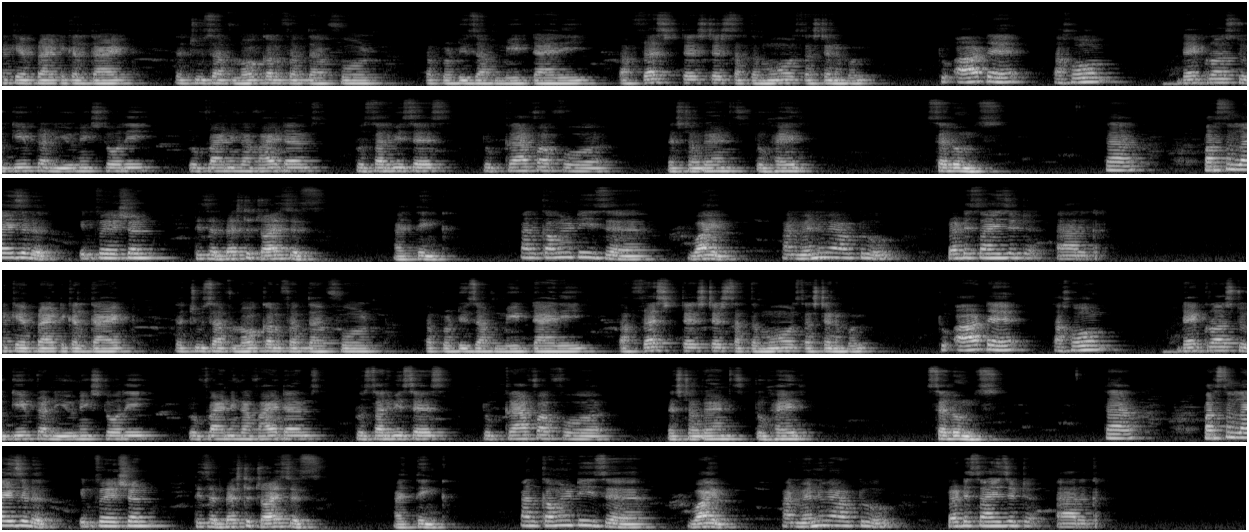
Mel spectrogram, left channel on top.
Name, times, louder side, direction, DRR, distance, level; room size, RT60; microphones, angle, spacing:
voice 1, 0.0-3.9 4.2-8.7 9.4-10.3 10.5-11.2 11.6-14.1 14.3-15.6 16.0-16.9 17.3-18.5 19.1-20.6 21.7-22.5 23.5-28.1 28.8-29.4 30.1-32.3 32.7-33.8 34.4-35.9, right 1 dB, 25° right, 0.8 m, -20 dB
15.5 x 6.4 x 3.3 m
head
